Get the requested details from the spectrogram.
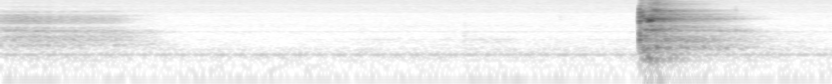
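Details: French-speaking adult recording late at night, voice still affected after a recent illness: a soft breath, a pause, then one sudden explosive burst of air that fades quickly; a single sneeze.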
